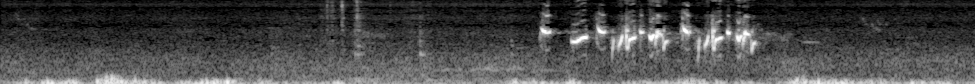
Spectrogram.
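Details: A bulbul gives its song, offered as tutoring for fledglings. A lively phrase of about eight bubbling, whistled notes, each swooping down, runs for around a second amid low background rumble.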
